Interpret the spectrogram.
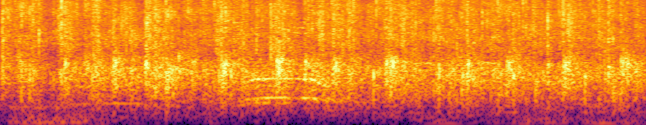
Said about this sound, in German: Sensationell. Applaus für ihn hier.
